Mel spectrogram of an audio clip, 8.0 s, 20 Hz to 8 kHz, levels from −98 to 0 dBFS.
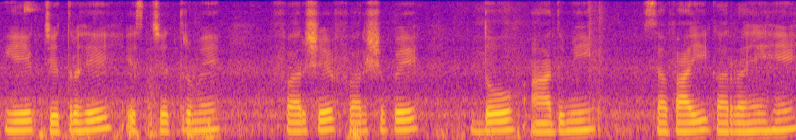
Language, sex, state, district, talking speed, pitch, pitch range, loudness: Hindi, male, Chhattisgarh, Balrampur, 130 wpm, 155 Hz, 145-165 Hz, -16 LUFS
